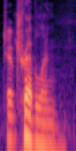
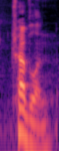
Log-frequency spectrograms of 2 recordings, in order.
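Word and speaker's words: Trevelyan: How do you pronounce his last name? Trevion? – Trevlin. – Trevlin. Okay, Alec Trevlin, because I kept calling him Alec in my notes, or 006, former 006.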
